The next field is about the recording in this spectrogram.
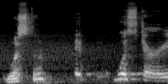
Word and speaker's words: Worcester: Worcester, yeah.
